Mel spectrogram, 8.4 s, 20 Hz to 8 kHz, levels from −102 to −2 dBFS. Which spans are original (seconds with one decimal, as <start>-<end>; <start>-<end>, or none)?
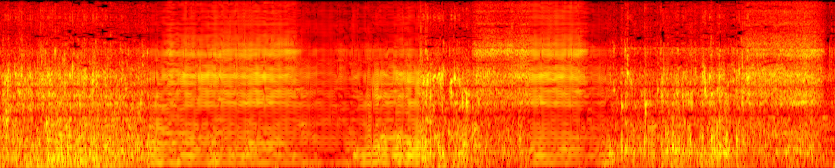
0.0-1.5; 4.2-5.3; 6.1-8.4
